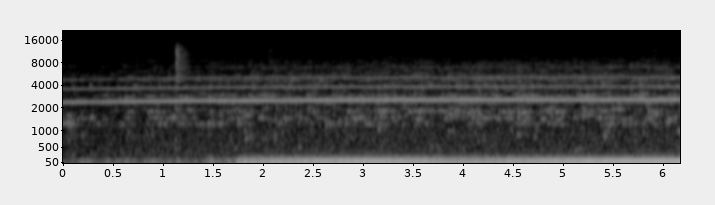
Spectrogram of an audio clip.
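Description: A low steady hum that comes in about two seconds in, under faint steady high-pitched whining tones; no speech.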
